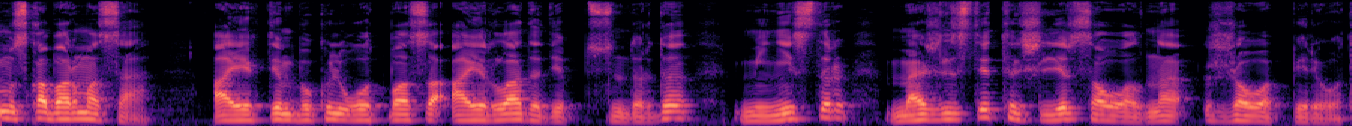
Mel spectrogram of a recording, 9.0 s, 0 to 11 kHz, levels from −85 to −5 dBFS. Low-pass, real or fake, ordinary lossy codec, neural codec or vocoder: none; real; none; none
